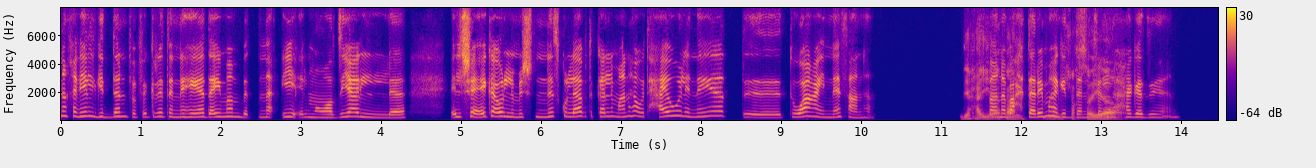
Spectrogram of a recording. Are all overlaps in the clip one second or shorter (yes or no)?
no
